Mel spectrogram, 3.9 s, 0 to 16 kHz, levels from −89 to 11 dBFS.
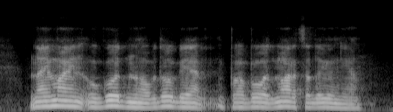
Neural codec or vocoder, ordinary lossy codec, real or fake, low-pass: codec, 16 kHz, 8 kbps, FreqCodec, smaller model; Opus, 24 kbps; fake; 7.2 kHz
